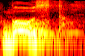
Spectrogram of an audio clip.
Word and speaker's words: ghee: अब ये जो यहाँ यस लिखे हुआ है, यह है दीर्घ उच्चार के लिए गोस्ट, तो ये सही है। दूसरा GHEE, घी न होते गी।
